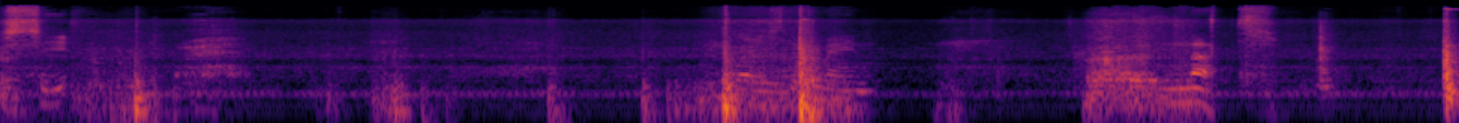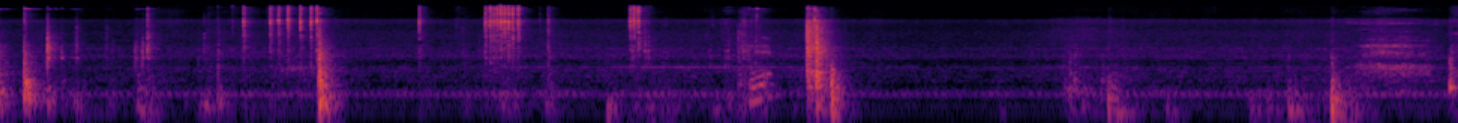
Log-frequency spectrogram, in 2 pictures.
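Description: Metal parts of an engine casing clunk and scrape as they are handled on a bench.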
